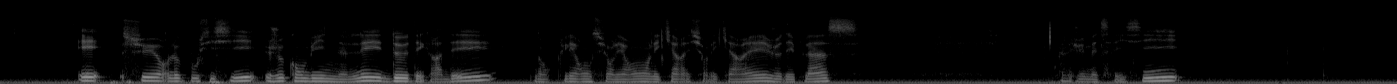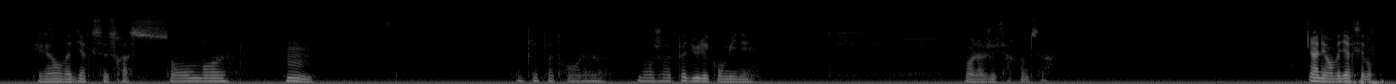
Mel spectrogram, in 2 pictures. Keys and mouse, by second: 0.4-1.4 drag, 1.9 shift+click, 3.2-4.2 drag, 4.4-5.6 drag, 6.8-7.9 drag, 10.7 click, 11.0 right click, 12.4 click, 13.7-15.3 drag, 16.7 click, 18.9-20.4 drag, 20.8-23.6 drag, 23.9-26.0 drag, 26.3 click, 27.6 KP_Subtract.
